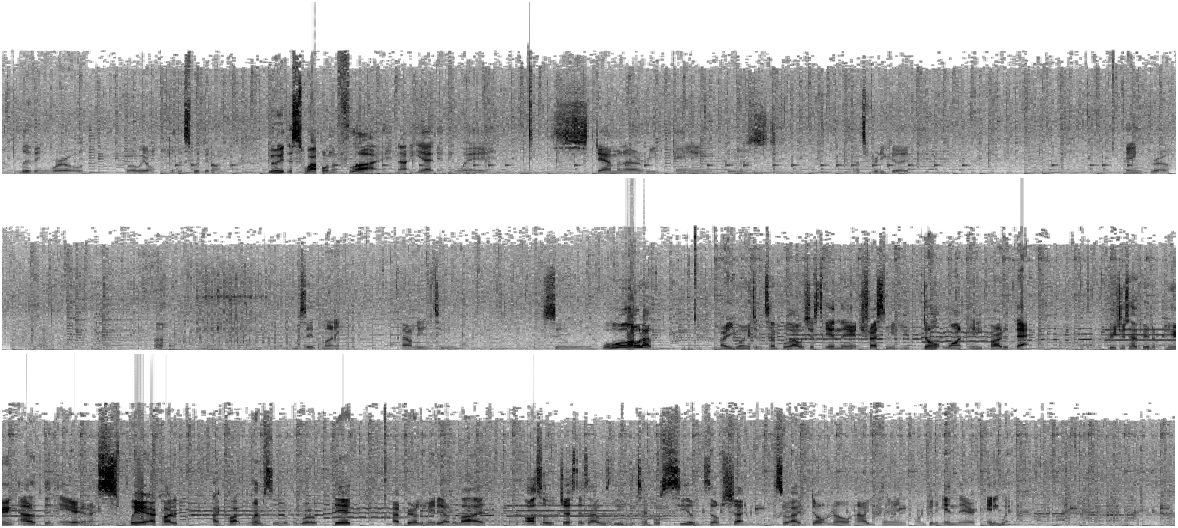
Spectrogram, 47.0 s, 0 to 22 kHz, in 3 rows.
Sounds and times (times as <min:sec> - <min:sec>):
Music: 0:00.0 - 0:46.9
Rain on surface: 0:00.0 - 0:46.9
Speech: 0:00.2 - 0:03.0, 0:03.6 - 0:06.6, 0:07.3 - 0:10.3, 0:11.4 - 0:12.1, 0:15.0 - 0:15.6, 0:19.5 - 0:20.2, 0:21.0 - 0:21.7, 0:22.8 - 0:24.4, 0:25.2 - 0:29.4, 0:30.4 - 0:44.8.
